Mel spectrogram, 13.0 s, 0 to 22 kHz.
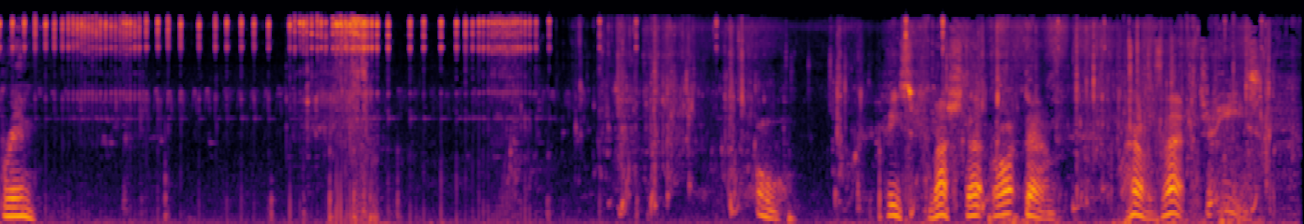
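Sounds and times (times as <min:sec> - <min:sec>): fishing reel ticking: 0:00.0 - 0:06.1
fish splashing in water: 0:05.1 - 0:13.0.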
